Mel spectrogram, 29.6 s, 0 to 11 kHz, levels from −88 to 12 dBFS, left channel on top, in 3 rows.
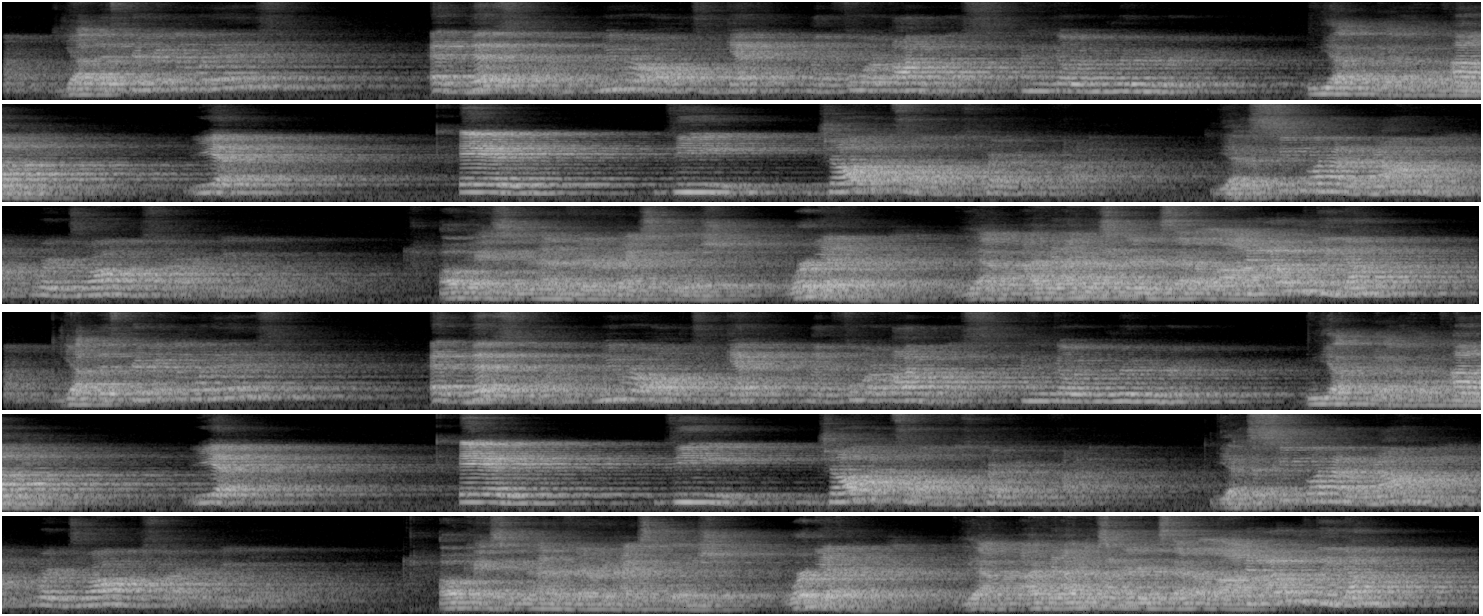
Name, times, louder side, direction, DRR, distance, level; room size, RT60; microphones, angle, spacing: voice 1, 0.6-1.8 2.8-8.0 9.6-10.1 11.1-11.6 12.9-13.4 14.3-14.7 15.3-16.5 16.9-17.0 18.4-19.6 19.9-21.5 25.1-25.3 26.7-27.4 28.0-28.9, equal, 5° right, -8 dB, 0.5 m, -20 dB
voice 2, 8.7-10.1 17.9-18.4 22.6-24.5 24.9-25.7 26.0-28.0, equal, 70° right, -8 dB, 1.3 m, -20 dB
6.2 x 2.1 x 4.0 m, 2.9 s
head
